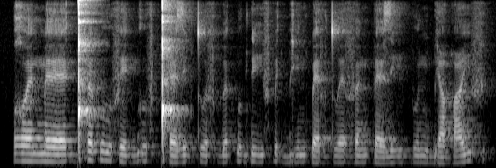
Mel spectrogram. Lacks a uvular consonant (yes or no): no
